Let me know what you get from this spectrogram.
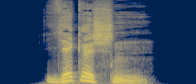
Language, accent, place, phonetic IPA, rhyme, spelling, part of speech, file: German, Germany, Berlin, [ˈjɛkɪʃn̩], -ɛkɪʃn̩, jeckischen, adjective, De-jeckischen.ogg
- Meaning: inflection of jeckisch: 1. strong genitive masculine/neuter singular 2. weak/mixed genitive/dative all-gender singular 3. strong/weak/mixed accusative masculine singular 4. strong dative plural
